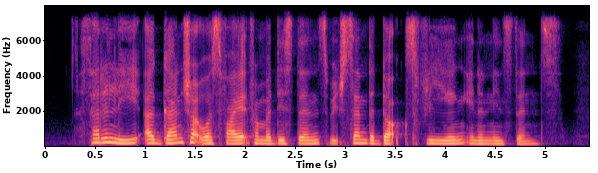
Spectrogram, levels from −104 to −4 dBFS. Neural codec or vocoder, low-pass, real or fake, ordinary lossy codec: none; 7.2 kHz; real; Opus, 64 kbps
